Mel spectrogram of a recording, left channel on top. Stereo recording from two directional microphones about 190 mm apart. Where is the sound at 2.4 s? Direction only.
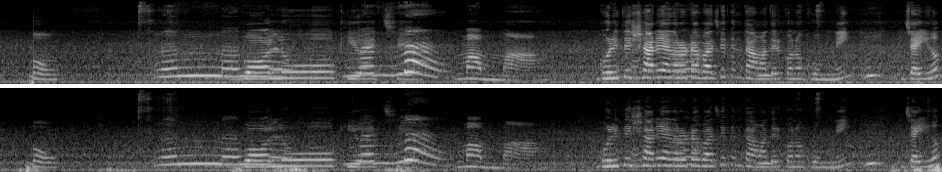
10° right (ahead or behind).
